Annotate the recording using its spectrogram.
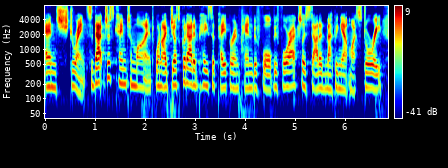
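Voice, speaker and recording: Fairly quick, with hardly any pauses: a woman with an Australian accent, fairly low in pitch, bright and sharp in tone, with fairly even intonation. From Australia, regional Victoria. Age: 30s. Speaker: podcast host. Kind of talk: personal testimony. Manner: hesitant, many fillers.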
